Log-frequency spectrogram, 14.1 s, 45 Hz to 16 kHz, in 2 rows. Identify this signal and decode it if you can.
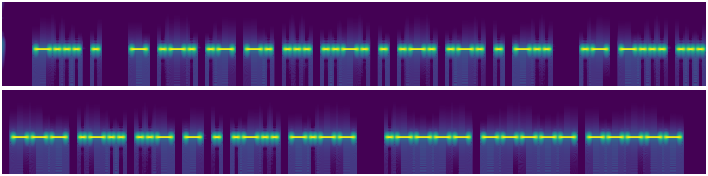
Morse code, heard as a keyed tone, about 25 wpm, 600 Hz. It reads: BE TRANSFERRED ABSOLUTELY 100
